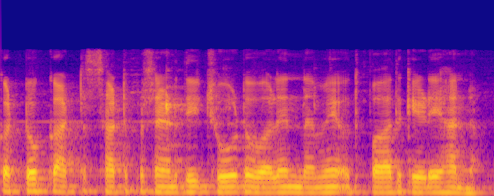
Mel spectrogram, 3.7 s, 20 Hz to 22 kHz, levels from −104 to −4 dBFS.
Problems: background sounds at intervals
